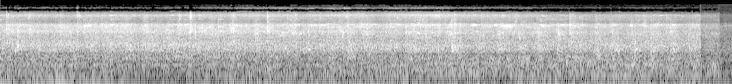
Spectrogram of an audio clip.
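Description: A train rolling along the track: a steady rumble and hiss of wheels on the rails, with scattered clicks from the rail joints. The sound drops suddenly to a quieter level near the end.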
